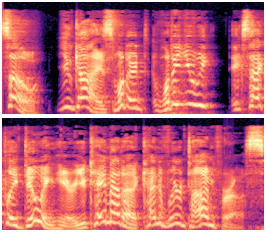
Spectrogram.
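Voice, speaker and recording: Putting on a character voice with an extremely high pitch, a man speaks at a moderate pace with hardly any pauses. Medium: actual play. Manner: casual, hesitant filler words.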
